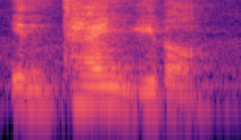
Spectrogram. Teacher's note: The alveolar N is followed by an alveolar T, so the sound is intangible. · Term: assimilation of alveolar place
